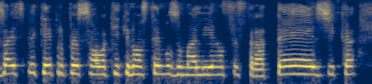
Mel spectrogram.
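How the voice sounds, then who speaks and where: This woman's voice has a dark, mellow tone and a high pitch, recorded with a dry, close sound and no echo. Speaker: citizenship consultant. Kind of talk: live interview. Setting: online live stream.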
